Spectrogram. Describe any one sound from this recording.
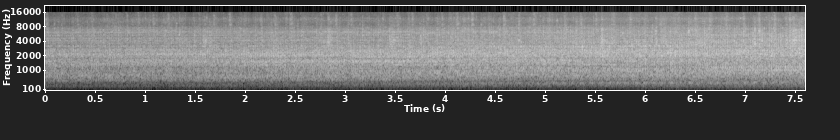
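A tractor engine rumbles steadily and grows louder as it comes closer.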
